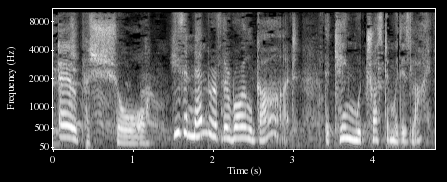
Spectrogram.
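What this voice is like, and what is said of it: Put-on posh accent. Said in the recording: “my posh voice”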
